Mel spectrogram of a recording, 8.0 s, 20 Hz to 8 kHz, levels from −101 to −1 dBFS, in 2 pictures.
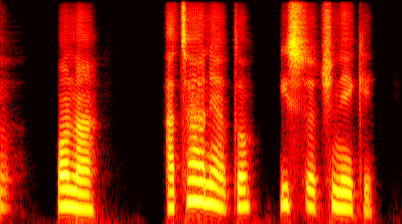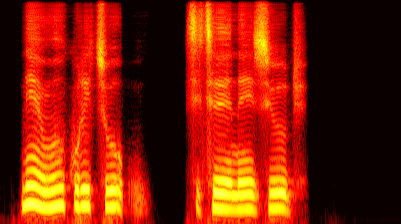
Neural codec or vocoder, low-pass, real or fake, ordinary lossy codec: codec, 16 kHz, about 1 kbps, DyCAST, with the encoder's durations; none; fake; none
